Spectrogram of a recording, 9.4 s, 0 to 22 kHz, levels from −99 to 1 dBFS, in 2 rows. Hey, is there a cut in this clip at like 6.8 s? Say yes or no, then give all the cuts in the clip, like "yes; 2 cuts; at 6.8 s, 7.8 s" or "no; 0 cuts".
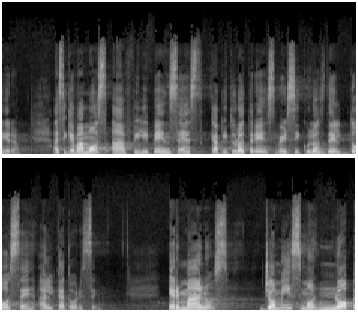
yes; 1 cut; at 6.8 s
